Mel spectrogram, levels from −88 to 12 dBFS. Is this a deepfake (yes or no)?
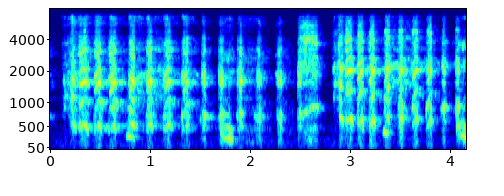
yes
